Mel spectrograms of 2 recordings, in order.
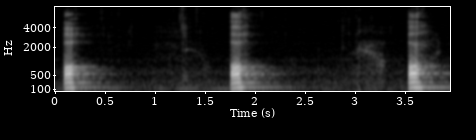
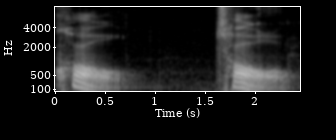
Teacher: in Twi, it's a very short o sound. So it's like saying tall, but cutting it short in the middle.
